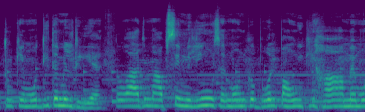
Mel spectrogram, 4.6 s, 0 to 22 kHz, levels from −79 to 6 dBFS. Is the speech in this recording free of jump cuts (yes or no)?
no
